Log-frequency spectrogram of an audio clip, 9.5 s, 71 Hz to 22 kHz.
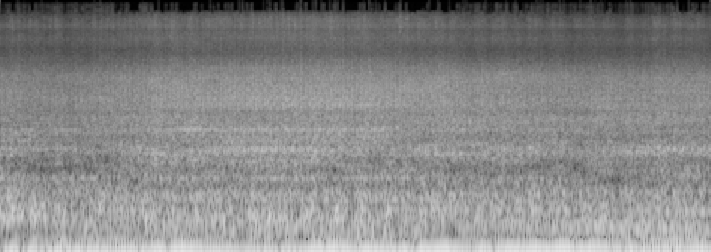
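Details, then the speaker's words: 1977 Pontiac Trans Am V8 at idle with max AC, compressor engaged, new custom idle stop solenoid and 12-inch condenser fan fitted to prevent AC-on stalling; steady even rumble without dips, idle holding firm; idle stop may need a little adjustment. "Yep, fans going good. And idle stop is working. Yeah. Probably take a little adjustment, but it's working."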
